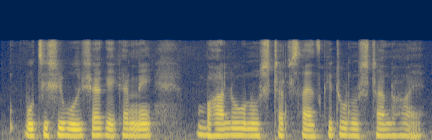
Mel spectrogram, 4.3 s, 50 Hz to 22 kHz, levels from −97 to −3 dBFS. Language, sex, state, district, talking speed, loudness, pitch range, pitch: Bengali, male, West Bengal, Kolkata, 125 wpm, -15 LUFS, 140-150 Hz, 145 Hz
